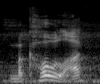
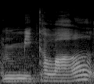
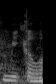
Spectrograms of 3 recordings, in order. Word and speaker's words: Mikola: Uh, Niko Makola.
